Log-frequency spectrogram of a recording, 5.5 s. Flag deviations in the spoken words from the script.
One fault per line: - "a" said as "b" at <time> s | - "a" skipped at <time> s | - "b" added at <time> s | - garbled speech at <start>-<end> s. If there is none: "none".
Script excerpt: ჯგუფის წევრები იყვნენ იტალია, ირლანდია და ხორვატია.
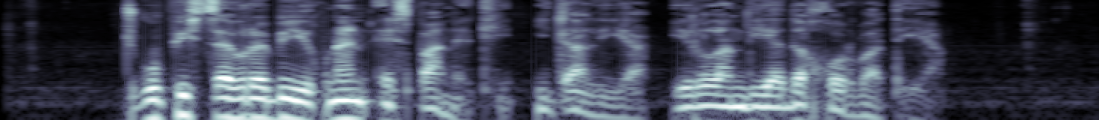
- "ესპანეთი" added at 2.0 s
